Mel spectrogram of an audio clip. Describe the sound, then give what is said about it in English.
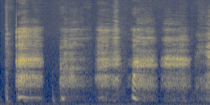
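Heavy, ragged breathing of a person catching their breath: a run of loud gasping inhales and exhales in an uneven rhythm, with no talk over it. “I just need to... I need to catch my breath.”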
